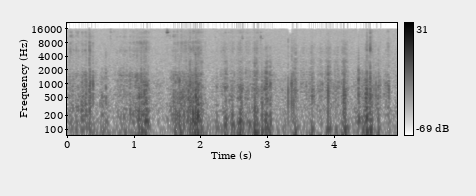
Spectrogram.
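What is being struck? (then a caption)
Woven straw hat brim. A pencil tip scratches along the brim of a white, wide-brim woven straw floppy hat worn on the head, while the other hand holds the brim. The result is a close, soft, low scratchy rustle that swells and fades in uneven strokes, with short crackly ticks scattered throughout.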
